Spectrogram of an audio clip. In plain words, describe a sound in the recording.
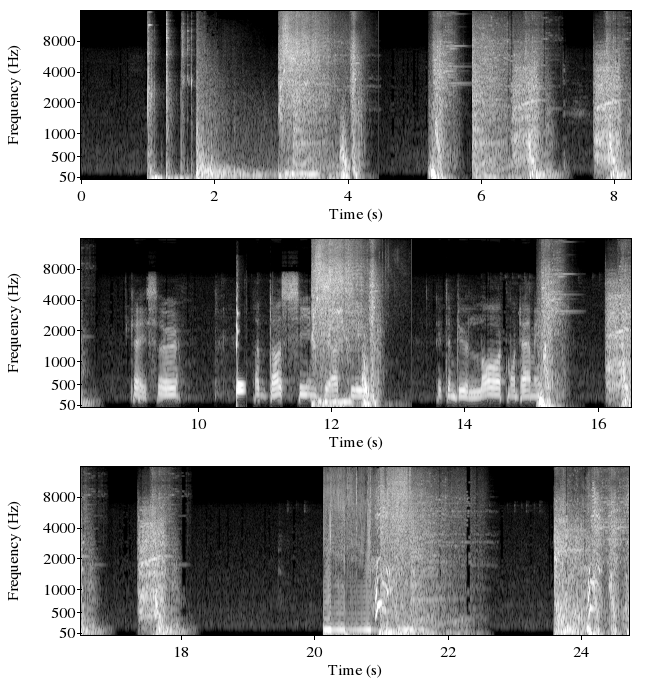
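Energy blasts and weapons fire burst again and again.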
